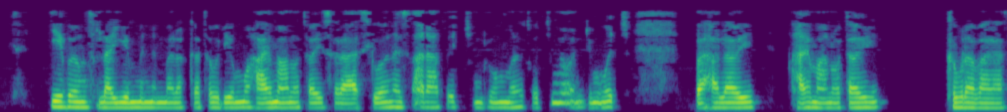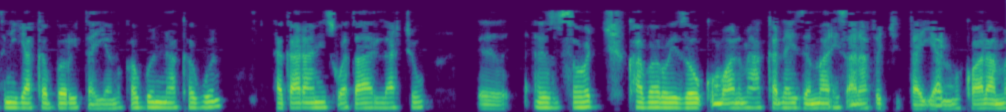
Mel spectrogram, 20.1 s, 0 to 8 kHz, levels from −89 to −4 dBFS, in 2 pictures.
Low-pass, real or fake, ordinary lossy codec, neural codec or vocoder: 7.2 kHz; fake; MP3, 24 kbps; codec, 16 kHz, 2 kbps, FunCodec, trained on LibriTTS, 25 frames a second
